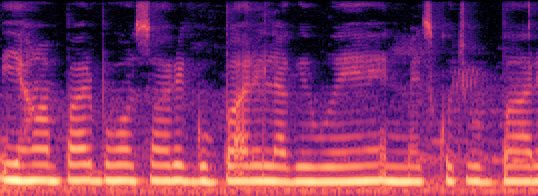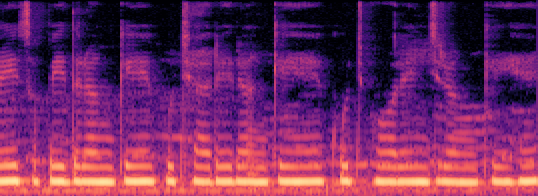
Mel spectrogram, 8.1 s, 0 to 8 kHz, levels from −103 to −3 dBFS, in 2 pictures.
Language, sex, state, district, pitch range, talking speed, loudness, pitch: Hindi, female, Chhattisgarh, Bilaspur, 225-235 Hz, 185 wpm, -15 LUFS, 230 Hz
